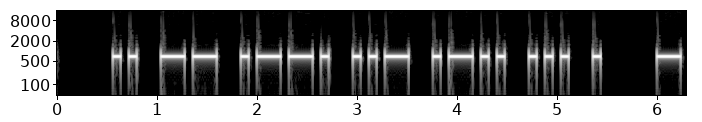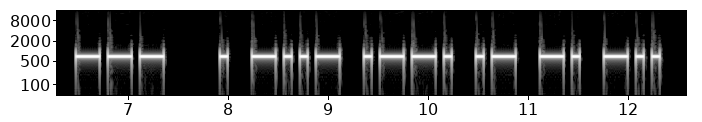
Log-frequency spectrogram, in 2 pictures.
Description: Morse code, heard as a keyed tone, about 15 wpm, 700 Hz. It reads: IMPULSE TO EXPAND
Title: Pangram Challenge v2 - 15wpm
